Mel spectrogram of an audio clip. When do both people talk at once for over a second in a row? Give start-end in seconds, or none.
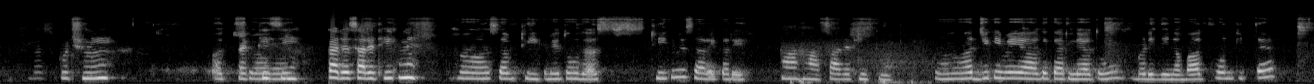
none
